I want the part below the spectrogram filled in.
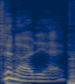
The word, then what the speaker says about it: Thénardier: I think it's spelled Thénardier, but yes, probably pronounced Thénardier.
